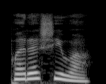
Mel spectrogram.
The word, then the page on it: ಪರಶಿವ: para Śiva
